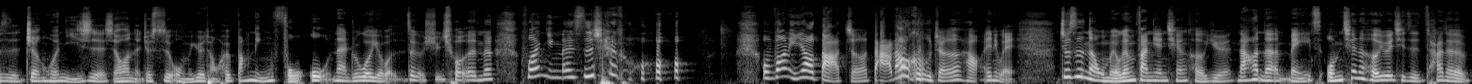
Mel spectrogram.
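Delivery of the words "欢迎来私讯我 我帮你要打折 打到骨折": high, giggly plug; playful laughing invitation; laughing pitch. Real, not acted. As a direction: laugh through the sales line. Joking sales pitch to listeners.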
